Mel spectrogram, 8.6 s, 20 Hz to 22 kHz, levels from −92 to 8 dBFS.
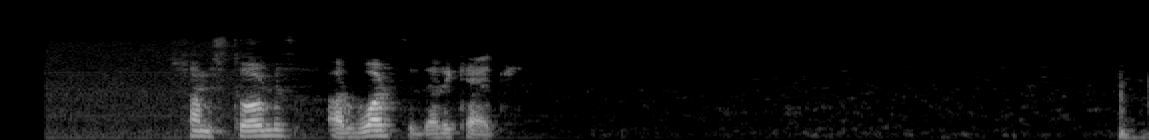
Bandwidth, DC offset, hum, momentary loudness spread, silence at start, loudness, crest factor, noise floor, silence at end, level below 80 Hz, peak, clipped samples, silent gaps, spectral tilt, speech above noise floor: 7.2 kHz; under 0.1%; none; 20 LU; 1.4 s; -28 LUFS; 26 dB; -83 dBFS; 0.15 s; -78 dBFS; -6 dBFS; under 0.1%; none; -8 dB/octave; 56 dB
